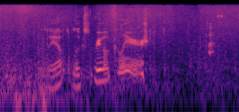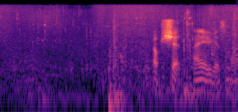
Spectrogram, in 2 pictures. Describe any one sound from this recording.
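Ocean waves churn and splash against a wooden ship.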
